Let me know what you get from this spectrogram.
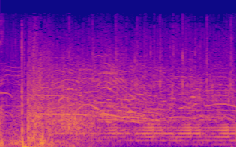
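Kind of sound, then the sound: sound effect, starting pistol shot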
